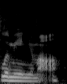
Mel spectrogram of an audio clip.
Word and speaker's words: Lamine Yamal: I believe it's pronounced Lamine Yamal.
